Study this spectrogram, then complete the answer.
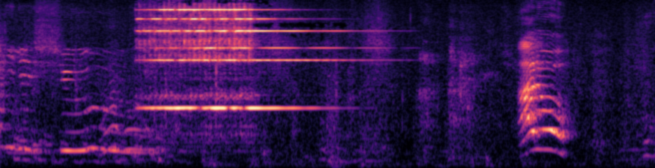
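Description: A telephone rings in a short electronic trill, loud and close for about two seconds, with voices talking before and after it and a brief bright chime near the end.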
